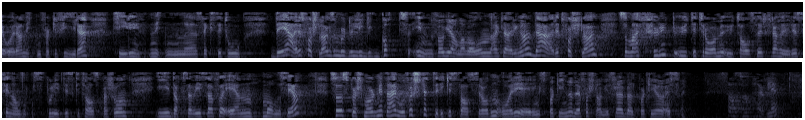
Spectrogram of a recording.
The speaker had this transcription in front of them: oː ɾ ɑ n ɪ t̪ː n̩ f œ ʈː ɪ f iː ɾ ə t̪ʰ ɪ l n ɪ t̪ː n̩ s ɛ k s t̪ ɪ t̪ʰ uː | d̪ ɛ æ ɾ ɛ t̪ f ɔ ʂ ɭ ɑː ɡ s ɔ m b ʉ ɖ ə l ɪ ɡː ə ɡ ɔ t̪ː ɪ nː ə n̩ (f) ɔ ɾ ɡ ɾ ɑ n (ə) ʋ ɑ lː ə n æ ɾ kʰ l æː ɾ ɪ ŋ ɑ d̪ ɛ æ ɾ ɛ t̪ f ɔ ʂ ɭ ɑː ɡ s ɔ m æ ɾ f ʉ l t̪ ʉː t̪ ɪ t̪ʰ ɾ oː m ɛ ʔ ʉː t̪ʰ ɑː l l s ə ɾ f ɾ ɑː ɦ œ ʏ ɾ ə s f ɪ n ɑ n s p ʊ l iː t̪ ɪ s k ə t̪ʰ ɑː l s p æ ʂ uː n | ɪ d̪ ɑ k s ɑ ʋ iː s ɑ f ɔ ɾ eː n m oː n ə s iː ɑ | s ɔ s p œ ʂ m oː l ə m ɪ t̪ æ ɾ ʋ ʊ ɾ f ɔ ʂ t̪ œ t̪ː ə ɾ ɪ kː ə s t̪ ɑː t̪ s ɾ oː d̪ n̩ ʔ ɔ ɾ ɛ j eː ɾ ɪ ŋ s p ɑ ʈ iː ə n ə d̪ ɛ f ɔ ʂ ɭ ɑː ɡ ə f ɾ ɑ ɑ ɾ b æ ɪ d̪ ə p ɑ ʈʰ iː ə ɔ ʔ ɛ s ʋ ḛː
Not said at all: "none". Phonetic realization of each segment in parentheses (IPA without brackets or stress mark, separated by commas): f, ɑ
